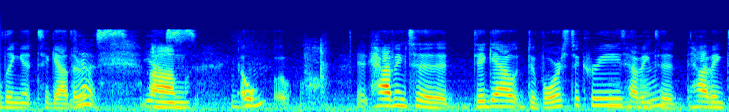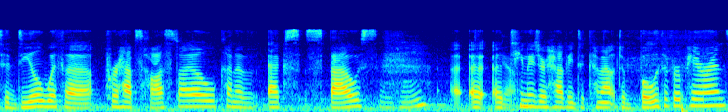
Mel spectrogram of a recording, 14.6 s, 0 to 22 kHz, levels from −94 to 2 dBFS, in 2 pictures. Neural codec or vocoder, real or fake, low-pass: none; real; 7.2 kHz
